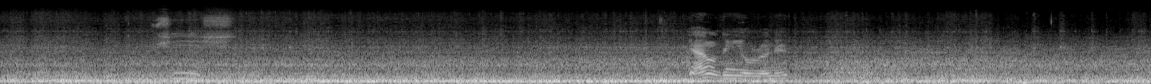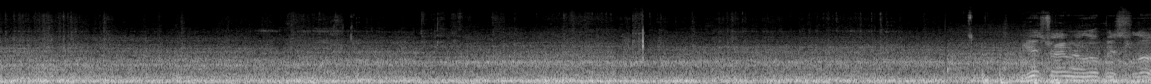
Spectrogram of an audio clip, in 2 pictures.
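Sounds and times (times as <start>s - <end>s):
car engine driving slowly: 0.0s - 23.0s
road noise: 0.0s - 23.0s.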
